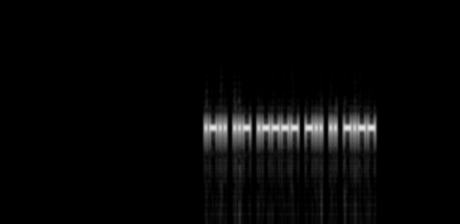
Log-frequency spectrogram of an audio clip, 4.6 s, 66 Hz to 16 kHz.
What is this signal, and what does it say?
Morse code, heard as a keyed tone, about 50 wpm, 700 Hz. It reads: LU1DIY
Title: DXCC-100 Call Signs - 6 Characters - Repeated 3x - 50wpm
